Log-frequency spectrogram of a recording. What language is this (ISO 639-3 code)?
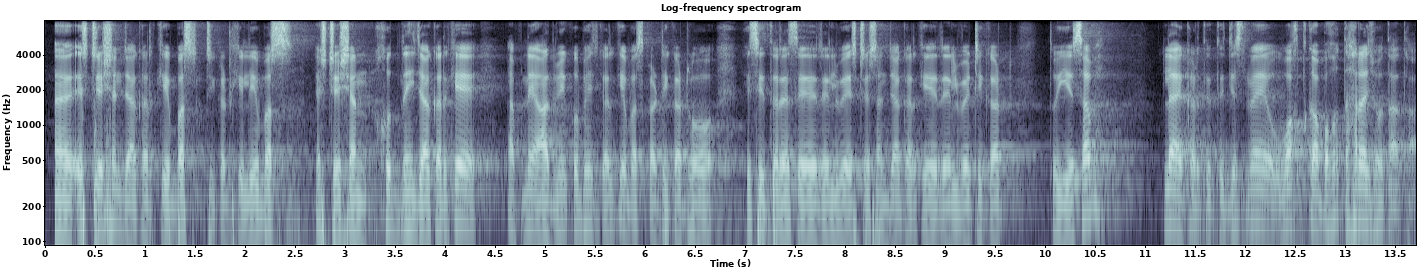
urd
